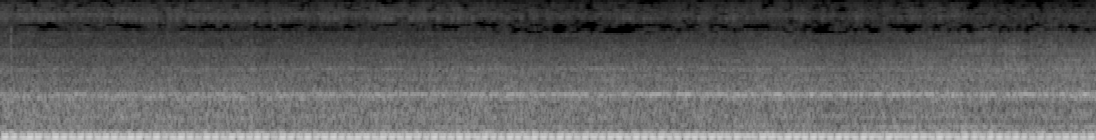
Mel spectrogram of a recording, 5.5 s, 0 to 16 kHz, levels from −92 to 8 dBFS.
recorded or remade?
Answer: recorded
